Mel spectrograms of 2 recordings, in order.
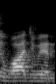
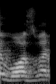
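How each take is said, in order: First: वाज वेयर, long aa with j, two-syllable वेयर; wrong pronunciation. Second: वॉज वर, rounded aw, short wur; correct pronunciation. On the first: Teacher warning learners, wrong pronunciation of वाज वेयर. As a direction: say WAS and WERE as वाज वेयर, lower. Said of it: "उसे वाज वेयर नहीं करेंगे". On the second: Teacher advising learners, correct pronunciation of वॉज वर. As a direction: say WAS and WERE as वॉज वर. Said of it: "pronounce करा करिए". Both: Shown as a demonstration.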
